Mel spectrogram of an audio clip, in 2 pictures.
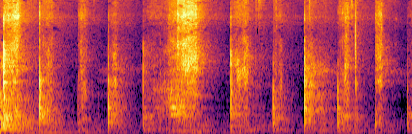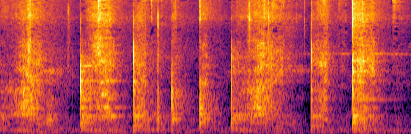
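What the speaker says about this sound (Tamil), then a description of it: "நம்ம போட்டிருக்க காய் பழம் எல்லாமே வந்து இந்த பச்சை மணம் போகிறவரில் நல்லா கிளறி விட்டுடலாம்" Fruit and sugar for homemade jam being stirred in a pan make quiet, rhythmic rubbing scrapes, about two strokes per second repeating steadily, close but faint.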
